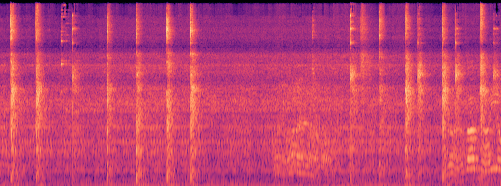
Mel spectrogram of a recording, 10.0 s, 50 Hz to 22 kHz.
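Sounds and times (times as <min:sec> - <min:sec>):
hammer striking metal: 0:00.2 - 0:04.2, 0:07.0 - 0:10.0.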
